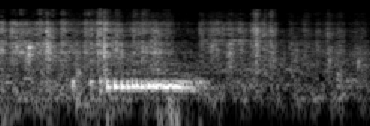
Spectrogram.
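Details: Pakistani Sialkoti pigeon pair indoors; a single low, level coo lasting close to a second sits amid quiet background rustle and scattered clicks.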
